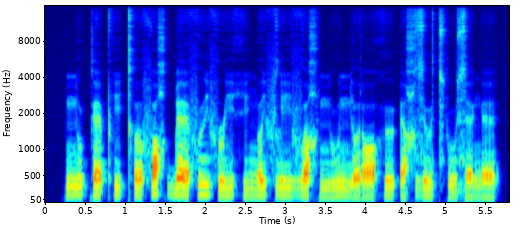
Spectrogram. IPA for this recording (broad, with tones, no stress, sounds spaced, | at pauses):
ɲ u˨ k ɛ˨ pʰ i˨ kʰ ɤ˨ f ɔ˦ χ ɡ͡b ɛ˦˨ f ɯ˦ i̯ f ɹ i˨˦ h i˨ ŋ ɤ˦ i̯ f l i˦ v ɤ˦ χ ɲ u˨˦ ɲ ɤ˨ ɾ ɔ˨ h ɯ˦ ʔ ɛ˨ χ z ɯ˦˨ t͡sʼ u˨ z ɛ˨ ŋ ɛ˨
